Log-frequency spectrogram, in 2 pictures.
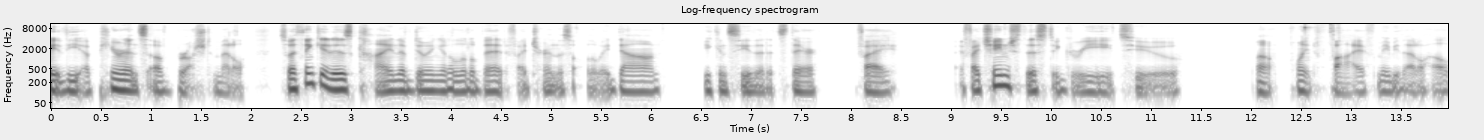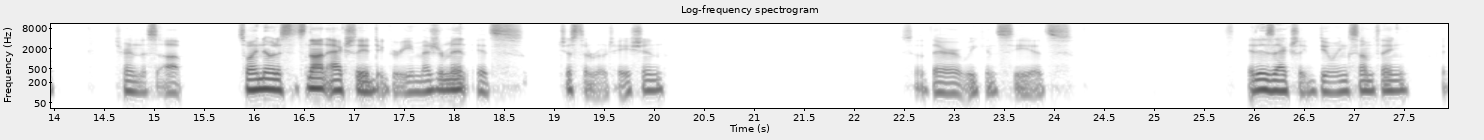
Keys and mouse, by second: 5.2-12.8 drag, 8.8 right click, 14.3-16.8 drag, 16.9-20.8 drag, 25.6-27.9 drag.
